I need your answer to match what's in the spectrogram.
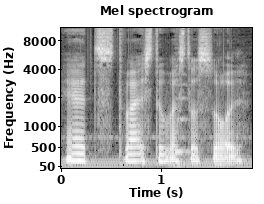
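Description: A woman's voice: medium pitch, very animated, moderate pace, vocal fry, soft background music. Woman reading a dry sarcastic young woman.

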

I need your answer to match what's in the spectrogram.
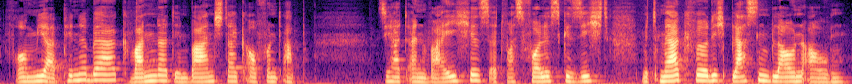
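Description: Calm woman reading an audiobook. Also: low voice, measured pace. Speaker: narrator.

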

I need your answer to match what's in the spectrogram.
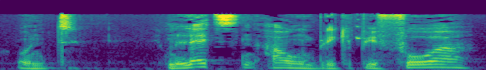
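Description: A man telling an ancient fairy tale aloud, colloquial and lively, swinging between hushed and loud. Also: mid-range voice, unhurried, creaky, husky, no echo. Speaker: storyteller.

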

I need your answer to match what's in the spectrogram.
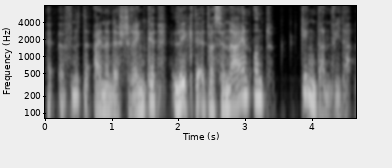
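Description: A man narrating a children's mystery story in an animated, suspenseful way, close to a studio mic. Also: mid-range voice, unhurried, dry recording.

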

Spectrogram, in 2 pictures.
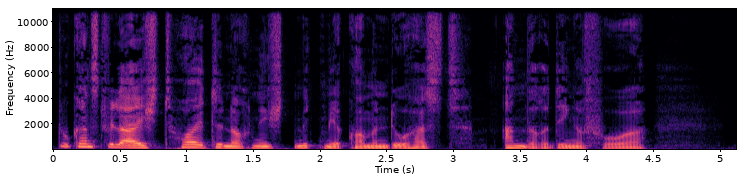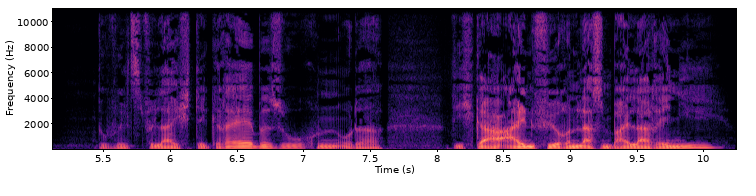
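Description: A man's voice: on the low side, lively intonation, unhurried. A man voicing a cunning, menacing older goldsmith in a storybook reading, coaxing and threatening by turns.

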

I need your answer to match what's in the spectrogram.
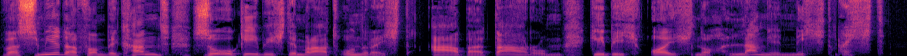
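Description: A proud, resolute master builder of a cathedral, as a male reader puts him on. His firm speech swings widely in pitch, and his voice is a little husky. It is heard in a dry, close storybook reading. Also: big pitch swings, no room sound. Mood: calm, solemn. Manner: firm, measured declaiming.

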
